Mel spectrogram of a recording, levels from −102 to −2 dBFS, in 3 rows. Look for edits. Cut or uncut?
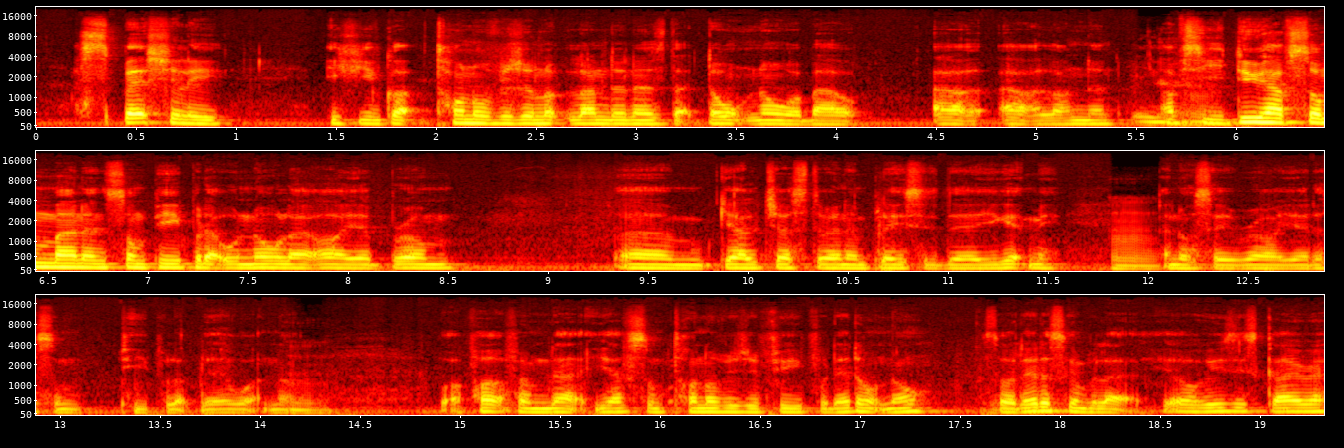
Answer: uncut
